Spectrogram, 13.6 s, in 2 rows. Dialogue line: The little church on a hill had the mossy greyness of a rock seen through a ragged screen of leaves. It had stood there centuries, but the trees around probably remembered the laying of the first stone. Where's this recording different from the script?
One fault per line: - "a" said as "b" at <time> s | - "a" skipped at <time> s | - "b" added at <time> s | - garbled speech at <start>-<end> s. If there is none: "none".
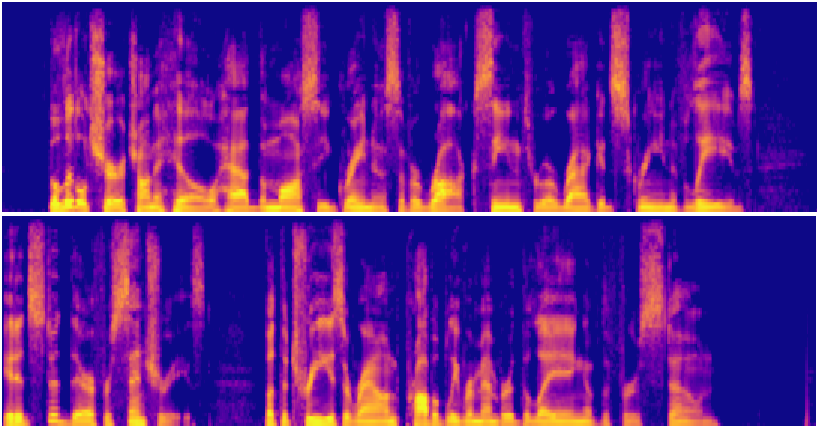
- "for" added at 7.5 s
